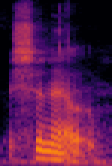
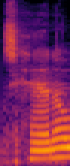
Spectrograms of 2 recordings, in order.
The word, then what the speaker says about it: Chanel: sells clothes jewelries perfumes slippers footwear it is chanel it's not channel or something else many of you pronounce maybe maybe pronouncing it as channel but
